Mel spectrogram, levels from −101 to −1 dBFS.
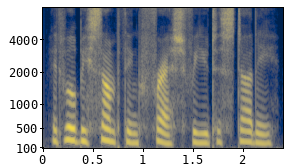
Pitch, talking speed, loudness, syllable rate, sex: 210 Hz, 225 wpm, -18 LUFS, 5.3 syllables/s, female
